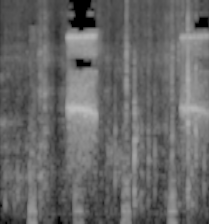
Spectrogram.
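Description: A cardboard box sleeve and a clear plastic clamshell being handled and slid apart, giving scattered small clicks and two brief crinkling rustles.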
